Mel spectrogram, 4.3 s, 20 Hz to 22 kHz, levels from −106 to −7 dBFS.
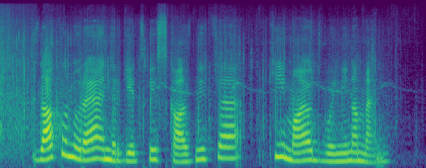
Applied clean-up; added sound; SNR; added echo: neural mask model RNNoise.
